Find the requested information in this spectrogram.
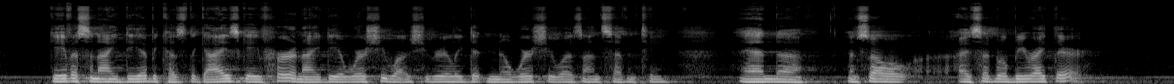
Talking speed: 170 wpm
